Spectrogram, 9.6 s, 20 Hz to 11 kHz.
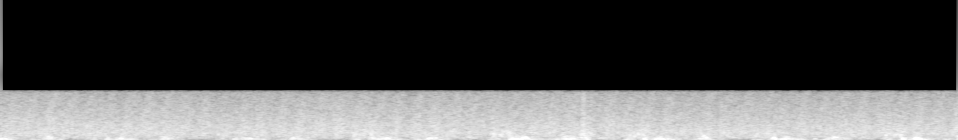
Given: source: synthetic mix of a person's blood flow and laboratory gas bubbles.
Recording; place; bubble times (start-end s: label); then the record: Doppler ultrasound of blood flow; precordium
5.78-5.90 s: bubbles
From the record:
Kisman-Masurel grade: 111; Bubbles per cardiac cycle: 1 to 2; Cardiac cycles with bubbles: 1 to 10%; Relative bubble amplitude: barely perceptible (0.100 to 0.250); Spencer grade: 1 (occasional bubble signal discernible with the cardiac motion signal, with majority of cardiac periods free of bubbles); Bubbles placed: only in the low amplitude regions of the cardiac cycle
